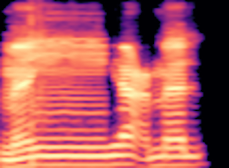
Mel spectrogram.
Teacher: you're going to read with ghunna. You're going to hold the sound in the nasal cavity.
